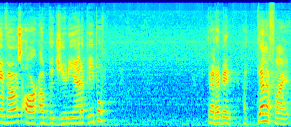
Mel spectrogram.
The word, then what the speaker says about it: Juniata: At the top there, it looks like Onondaga. That's how we would look at that and pronounce it if we just saw that. It's actually pronounced Juniata. That's where we get Juniata from.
